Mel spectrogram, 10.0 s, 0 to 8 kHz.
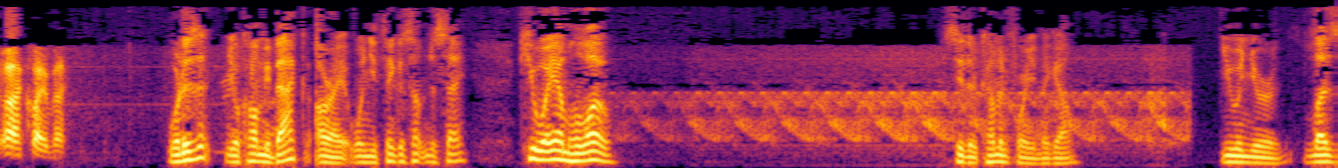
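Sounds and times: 
speech: 0:00.0 - 0:00.7, 0:01.3 - 0:04.7, 0:07.2 - 0:08.2, 0:09.2 - 0:10.0
car alarm wailing in up-and-down sweeps: 0:04.7 - 0:09.0.

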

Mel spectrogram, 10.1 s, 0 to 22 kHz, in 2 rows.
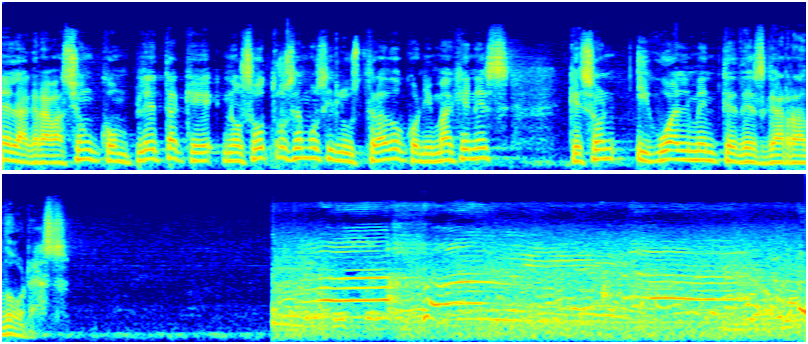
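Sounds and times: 
speech: 0:00.0 - 0:05.6
children wailing and sobbing after separation from their parents: 0:06.7 - 0:10.0.

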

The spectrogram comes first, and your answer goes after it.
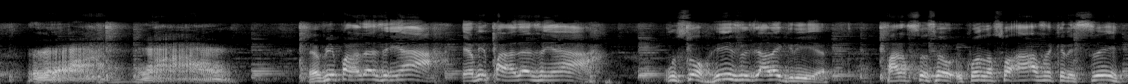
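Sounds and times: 
speech: 0:00.1 - 0:02.4, 0:03.1 - 0:11.2
voice imitating a tiger growl: 0:00.3 - 0:02.4.

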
